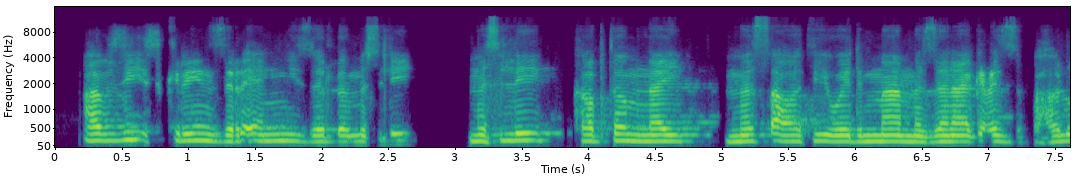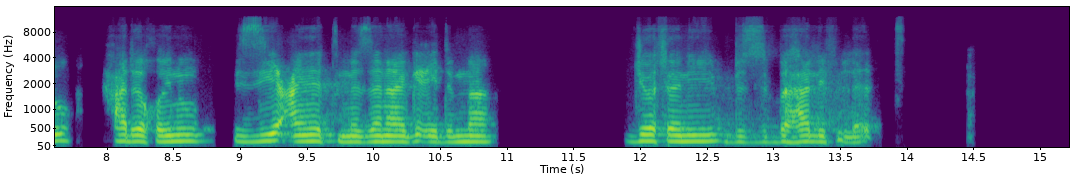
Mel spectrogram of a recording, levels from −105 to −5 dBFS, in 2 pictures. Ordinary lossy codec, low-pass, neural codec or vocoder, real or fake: Opus, 16 kbps; 9.9 kHz; none; real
